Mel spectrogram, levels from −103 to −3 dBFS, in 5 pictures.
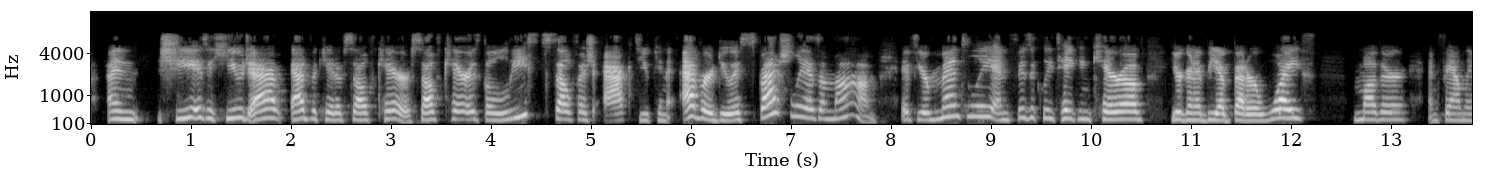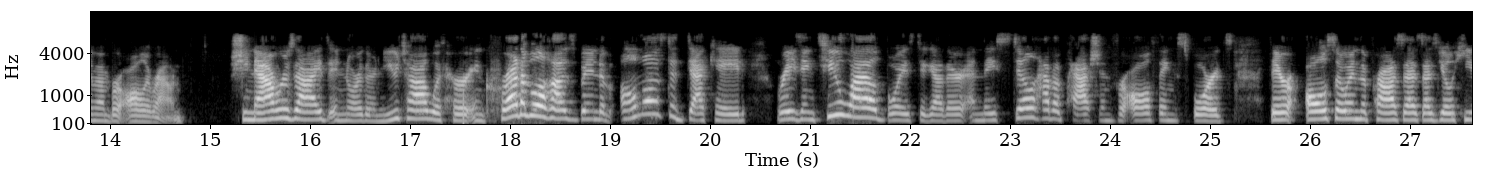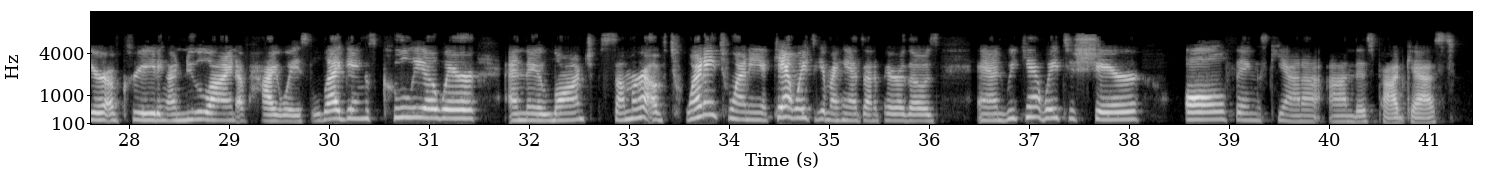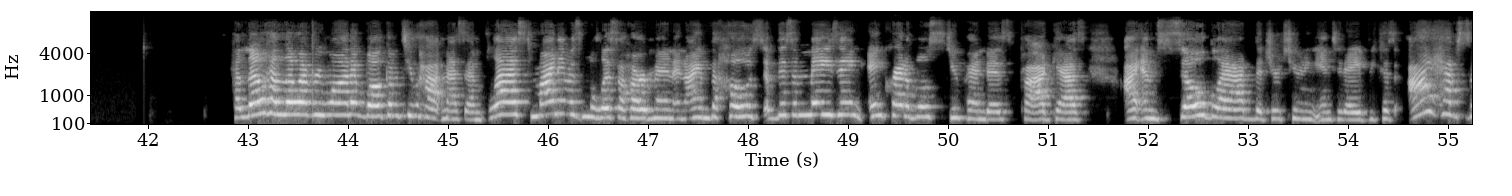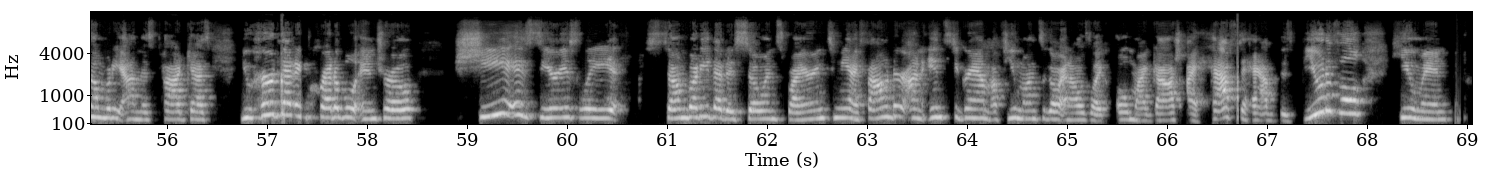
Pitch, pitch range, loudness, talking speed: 255 Hz, 225-300 Hz, -25 LUFS, 175 wpm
